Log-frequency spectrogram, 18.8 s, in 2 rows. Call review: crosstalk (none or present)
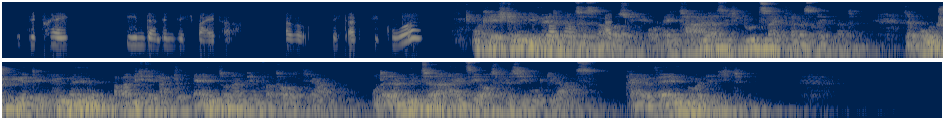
present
